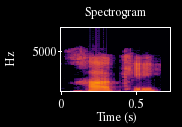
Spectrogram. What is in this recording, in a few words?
"xaki", Urdu; خاکی khaki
